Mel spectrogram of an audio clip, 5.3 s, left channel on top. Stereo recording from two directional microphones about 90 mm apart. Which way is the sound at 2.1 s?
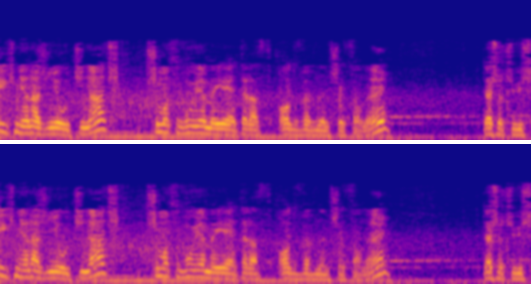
30° right (ahead or behind).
